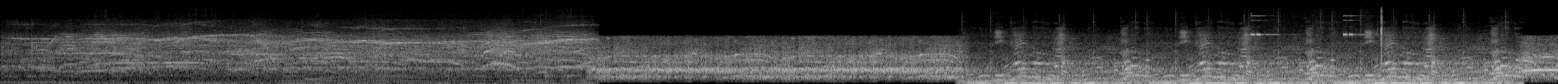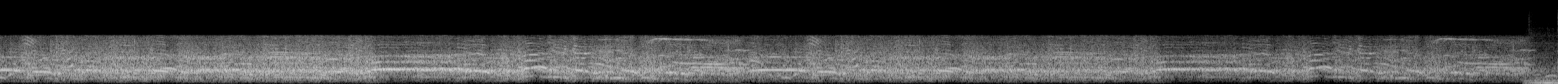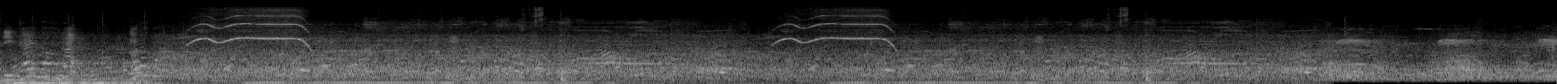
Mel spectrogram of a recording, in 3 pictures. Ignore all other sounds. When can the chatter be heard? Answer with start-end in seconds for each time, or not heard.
0.0-46.6.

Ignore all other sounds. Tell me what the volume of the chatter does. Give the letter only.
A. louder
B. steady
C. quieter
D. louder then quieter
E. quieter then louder
D.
